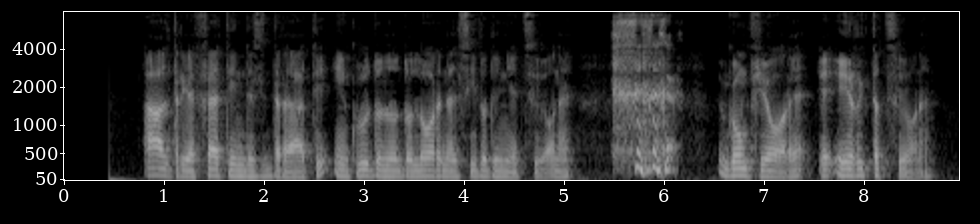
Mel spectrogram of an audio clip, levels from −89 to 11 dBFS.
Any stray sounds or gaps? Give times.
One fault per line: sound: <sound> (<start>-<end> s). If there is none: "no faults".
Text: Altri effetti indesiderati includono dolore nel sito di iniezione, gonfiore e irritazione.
sound: laugh (5.5-6.2 s)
